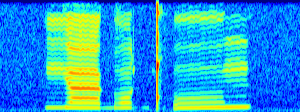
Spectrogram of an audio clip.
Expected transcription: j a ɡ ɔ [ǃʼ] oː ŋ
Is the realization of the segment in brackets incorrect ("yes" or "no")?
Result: no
